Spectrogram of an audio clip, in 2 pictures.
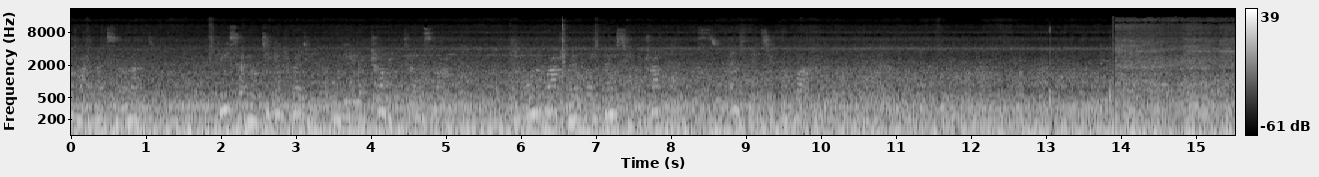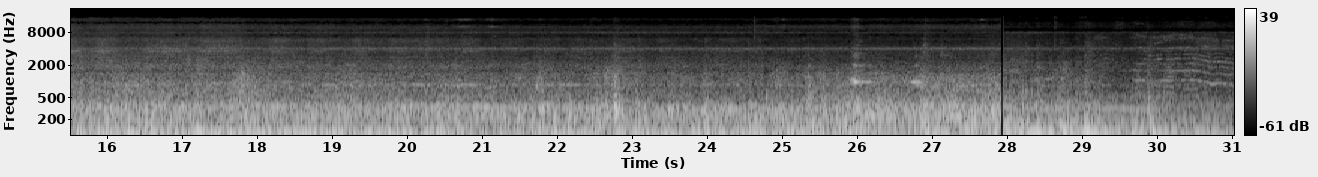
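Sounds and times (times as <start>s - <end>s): train motors and wheels rumbling: 0.0s - 31.0s.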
